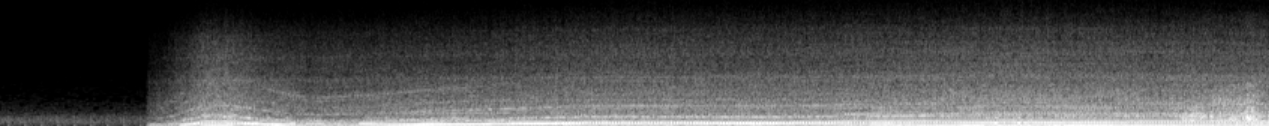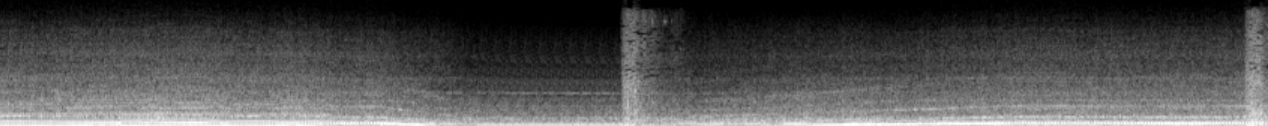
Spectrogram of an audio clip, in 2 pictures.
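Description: A motorbike engine revs loudly and roars along, rising and falling in pitch.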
